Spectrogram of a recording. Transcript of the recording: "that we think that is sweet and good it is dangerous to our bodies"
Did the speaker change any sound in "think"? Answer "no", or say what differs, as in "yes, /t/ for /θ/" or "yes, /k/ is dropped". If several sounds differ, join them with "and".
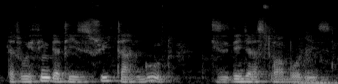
no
